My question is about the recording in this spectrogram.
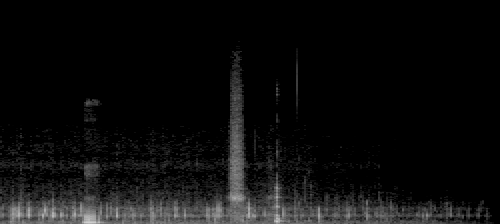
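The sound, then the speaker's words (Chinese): A cooking pot being washed with running water: steady splashing and scrubbing with a couple of sharp metallic clanks, fairly quiet, fading out near the end with no voices. “那当然是把锅洗一下啦，我懒得动了嘛。”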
